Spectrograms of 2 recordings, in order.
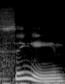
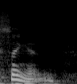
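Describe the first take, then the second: First: The final g sound is clearly pronounced. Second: The final g sound is dropped.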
